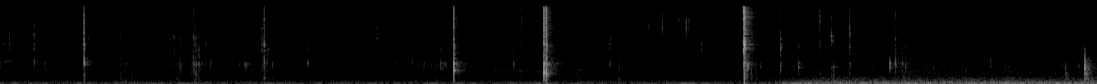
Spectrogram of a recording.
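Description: Fingers and nails handling a clear plastic sticky-tape dispenser: a few sharp plastic clicks and taps spaced a second or two apart, the loudest a little past the middle. Low steady background noise comes back near the end.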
